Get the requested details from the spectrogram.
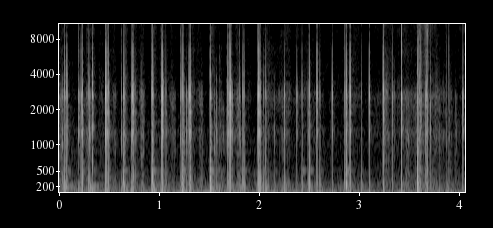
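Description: Long purple nails tap and scratch the small metal microphone capsules of an upright Tascam DR-05 recorder from above. A rapid, irregular run of about 25 sharp, dry taps with faint scratching between them, each with a bright metallic ping around 2.6 kHz that dies away almost instantly, over very little low end.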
